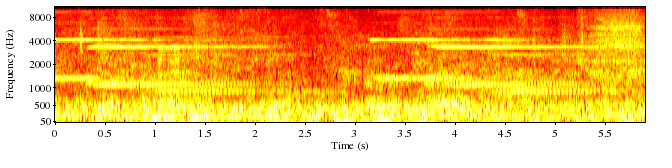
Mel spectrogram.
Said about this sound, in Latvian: Vai deputāti prasa balsojumu, lūdzu zvanu?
